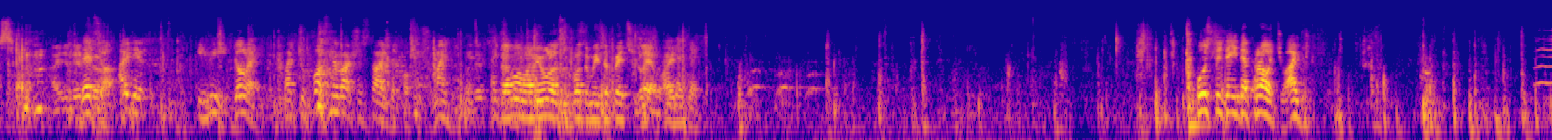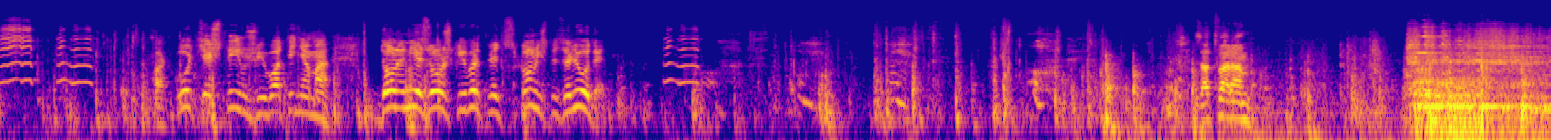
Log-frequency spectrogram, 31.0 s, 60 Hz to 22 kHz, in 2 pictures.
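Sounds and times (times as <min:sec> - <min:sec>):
footsteps on wooden stair: 0:04.0 - 0:12.0, 0:13.1 - 0:17.9, 0:21.6 - 0:29.7
animal high-pitched call: 0:15.4 - 0:16.6, 0:22.2 - 0:22.7
hatch knocks and scrapes: 0:29.6 - 0:31.0.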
